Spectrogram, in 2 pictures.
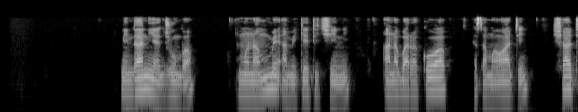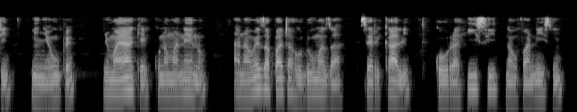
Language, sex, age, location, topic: Swahili, male, 18-24, Mombasa, government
